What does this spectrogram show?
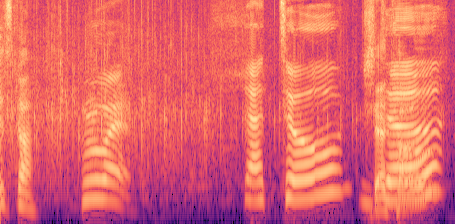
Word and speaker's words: Gruyère: Jacqueline ने pronounce it. Jacqueline क्या नाम है इसका? Gruer. Chateau de Chateau? Gruyère.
